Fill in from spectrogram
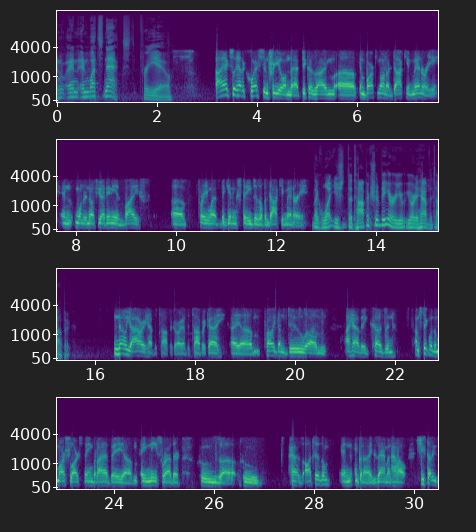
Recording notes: The show opens by going to the phones and speaking with a caller. They then turn back to the phones and speak to a caller.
